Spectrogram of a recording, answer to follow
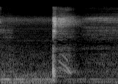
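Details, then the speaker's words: Single short, sharp cough from a woman who is sick with a cough, over a quiet background hum. "Mau Tapi sayangnya aku batuk"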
